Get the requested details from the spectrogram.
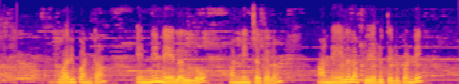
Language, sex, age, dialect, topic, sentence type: Telugu, female, 18-24, Telangana, agriculture, question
